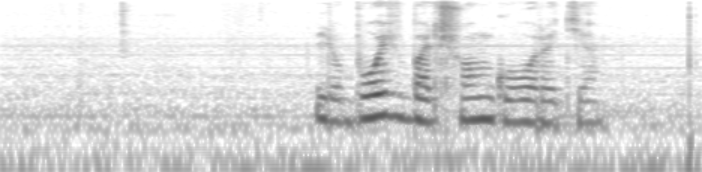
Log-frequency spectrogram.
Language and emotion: Russian, sad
